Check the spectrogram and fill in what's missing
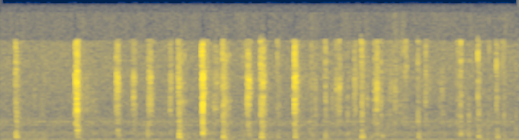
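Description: Keys clatter in quick, uneven taps on a laptop keyboard under repair, close but quiet, with a soft steady hum beneath.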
